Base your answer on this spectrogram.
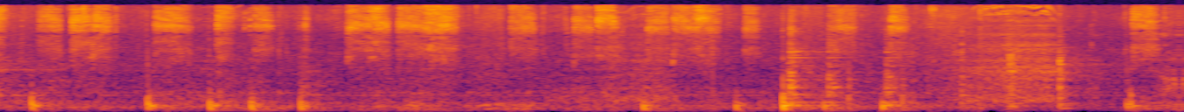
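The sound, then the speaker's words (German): A pen scratches quietly across a writing surface as notes are jotted down. Many short rasping strokes follow in an uneven rhythm, faint and alone, with no talk. “Ich schreibe es euch vielleicht mal ein bisschen zusammen, dass ihr das vielleicht auch nochmal schön vor Augen habt.”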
